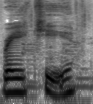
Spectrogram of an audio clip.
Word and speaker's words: Reiki: Translated as universal life force energy, Reiki, pronounced Reiki,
